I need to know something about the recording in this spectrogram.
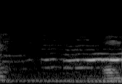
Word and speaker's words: ओम: यहाँ हम अब करेंगे ओम का उच्चारण। ओ अ म।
